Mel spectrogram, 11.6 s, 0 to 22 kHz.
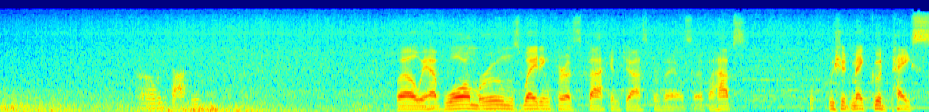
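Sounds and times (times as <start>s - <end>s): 
thunderstorm's low rumble: 0.0s - 6.6s
steady rain: 0.0s - 11.6s
speech: 2.0s - 2.9s, 5.0s - 9.4s, 10.1s - 11.6s.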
